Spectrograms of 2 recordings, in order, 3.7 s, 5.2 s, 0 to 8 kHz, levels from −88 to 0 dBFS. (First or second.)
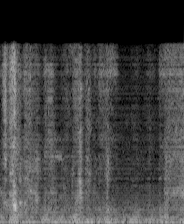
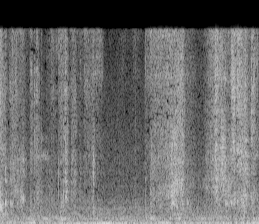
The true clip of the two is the second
